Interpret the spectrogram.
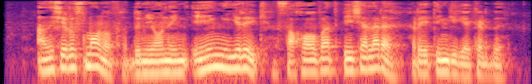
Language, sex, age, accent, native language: Uzbek, male, under 19, Samarqand, Uzbek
